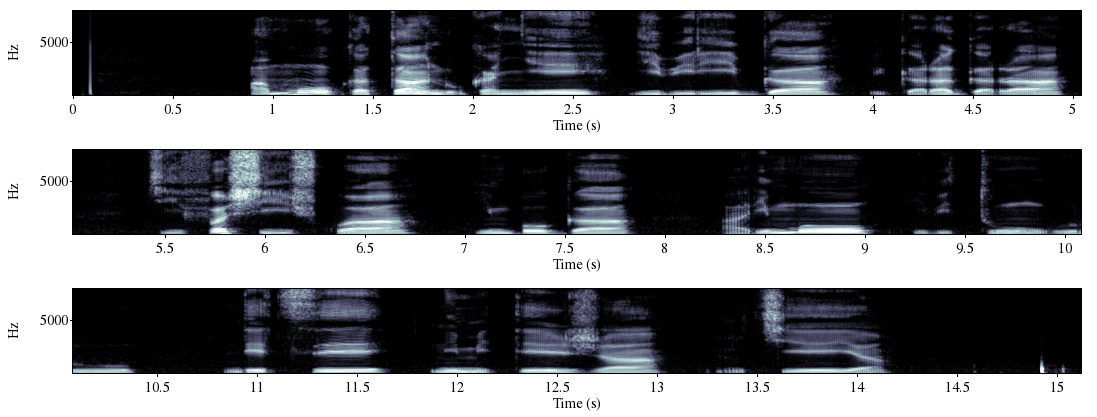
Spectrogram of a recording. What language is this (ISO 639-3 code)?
kin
